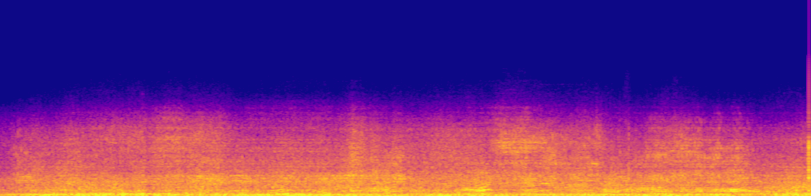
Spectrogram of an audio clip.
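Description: Motocross bikes' engines running hard at high revs, a loud, steady, continuous engine noise as the riders head down the track.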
